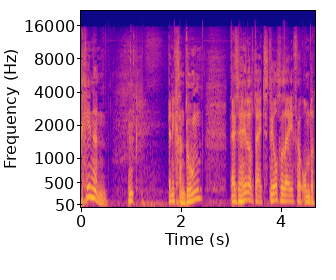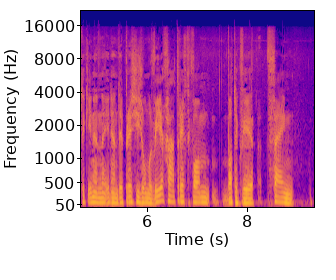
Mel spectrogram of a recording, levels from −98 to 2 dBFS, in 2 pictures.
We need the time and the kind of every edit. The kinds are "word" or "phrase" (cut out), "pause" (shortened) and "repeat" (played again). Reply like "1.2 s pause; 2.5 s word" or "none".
2.9 s pause; 8.3 s pause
